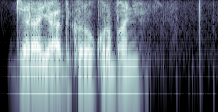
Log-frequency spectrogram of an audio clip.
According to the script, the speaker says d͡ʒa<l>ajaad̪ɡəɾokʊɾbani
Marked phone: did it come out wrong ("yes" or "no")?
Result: yes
